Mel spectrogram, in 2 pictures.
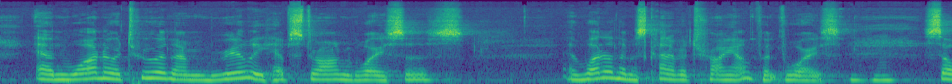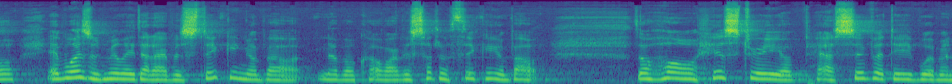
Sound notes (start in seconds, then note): none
